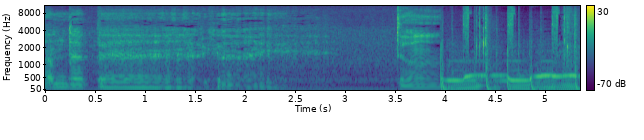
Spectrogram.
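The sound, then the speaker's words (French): A voice sings sustained, wavering notes into a running electric fan, the tones chopped and warbled by the spinning blades, over a steady mechanical hum; the singing resumes louder after a brief pause. “et il chante dans son ventilateur.”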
